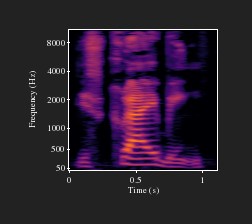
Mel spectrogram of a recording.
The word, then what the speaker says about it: describing: Ça nous carré là, ça nous constate là, nous ca constater que il y a prononcé mot de describing accent tombé sous deuxième syllabe là.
